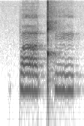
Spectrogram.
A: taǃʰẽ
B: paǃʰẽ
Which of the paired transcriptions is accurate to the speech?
B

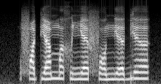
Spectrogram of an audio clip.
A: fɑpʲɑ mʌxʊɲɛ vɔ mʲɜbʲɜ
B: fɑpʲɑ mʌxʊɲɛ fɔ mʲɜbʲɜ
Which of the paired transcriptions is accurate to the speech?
B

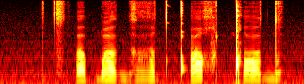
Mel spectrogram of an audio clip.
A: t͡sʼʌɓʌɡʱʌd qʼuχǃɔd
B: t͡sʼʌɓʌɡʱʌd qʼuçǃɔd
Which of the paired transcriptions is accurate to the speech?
A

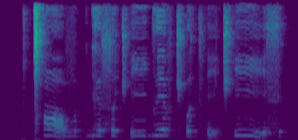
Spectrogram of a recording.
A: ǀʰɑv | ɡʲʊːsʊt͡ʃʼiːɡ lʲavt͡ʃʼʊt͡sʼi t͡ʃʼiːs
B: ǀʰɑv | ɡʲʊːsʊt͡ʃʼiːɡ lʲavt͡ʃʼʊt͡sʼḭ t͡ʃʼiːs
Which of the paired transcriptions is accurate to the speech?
B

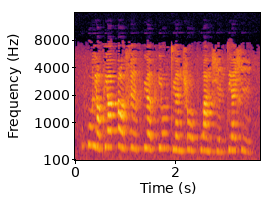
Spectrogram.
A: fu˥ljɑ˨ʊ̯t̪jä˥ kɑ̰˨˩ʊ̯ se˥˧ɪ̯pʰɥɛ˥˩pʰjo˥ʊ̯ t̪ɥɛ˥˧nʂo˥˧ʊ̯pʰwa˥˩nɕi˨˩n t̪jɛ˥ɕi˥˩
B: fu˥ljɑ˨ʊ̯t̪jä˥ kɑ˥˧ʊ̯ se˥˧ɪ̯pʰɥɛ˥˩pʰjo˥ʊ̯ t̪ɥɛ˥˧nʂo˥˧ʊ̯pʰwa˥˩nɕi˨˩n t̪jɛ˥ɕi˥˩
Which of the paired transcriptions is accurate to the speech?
B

